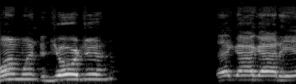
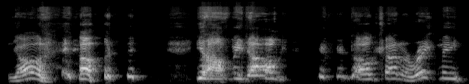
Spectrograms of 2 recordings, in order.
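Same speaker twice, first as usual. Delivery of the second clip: high, squeaky words through helpless laughter; laughing hard; 6 semitones higher than usual. Real, not acted. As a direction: act out the line while cracking up. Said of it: "I'm laughing so hard".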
